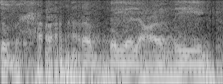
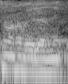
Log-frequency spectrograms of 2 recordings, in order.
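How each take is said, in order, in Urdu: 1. یہ جملہ آہستہ پڑھا جاتا ہے۔ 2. یہ جملہ تیز پڑھا جاتا ہے۔ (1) "اس کی بجائے آہستہ آہستہ" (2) "تیز جو پڑھتے"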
